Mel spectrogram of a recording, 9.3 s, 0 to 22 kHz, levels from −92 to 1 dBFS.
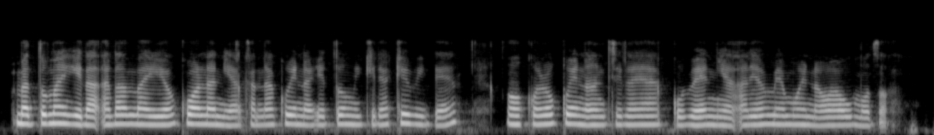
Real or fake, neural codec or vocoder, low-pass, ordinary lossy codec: fake; codec, 16 kHz, 4 kbps, FunCodec, trained on LibriTTS, 50 frames a second; 7.2 kHz; none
